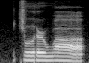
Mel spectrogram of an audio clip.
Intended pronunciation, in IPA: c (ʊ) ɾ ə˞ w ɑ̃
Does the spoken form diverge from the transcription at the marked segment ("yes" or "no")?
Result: no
